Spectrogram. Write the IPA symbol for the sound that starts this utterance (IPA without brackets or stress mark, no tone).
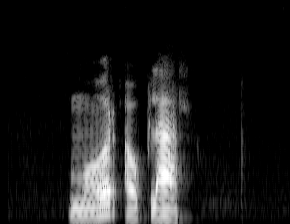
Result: m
